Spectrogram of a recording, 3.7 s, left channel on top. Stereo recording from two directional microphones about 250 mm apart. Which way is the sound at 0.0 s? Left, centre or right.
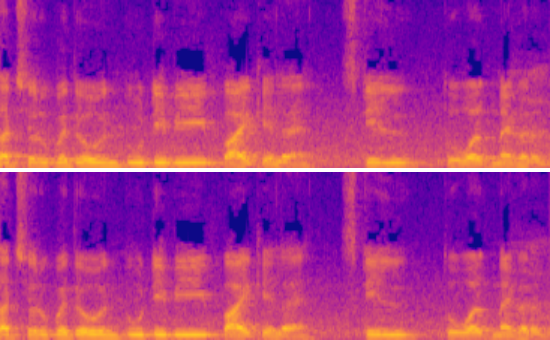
Right.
